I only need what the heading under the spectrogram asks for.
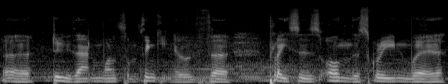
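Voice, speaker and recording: A man's voice: mid-range voice, unhurried, music in the background. A man commentating on a live race broadcast and interviewing guests, chatty and full of hesitant fillers.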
